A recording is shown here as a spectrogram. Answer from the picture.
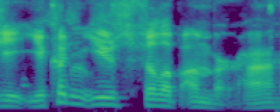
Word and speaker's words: Humber: you couldn't use philip umber huh it's philip humber not umper no they actually this number it's not it's spelled with an h but you don't pronounce it just like mine yeah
